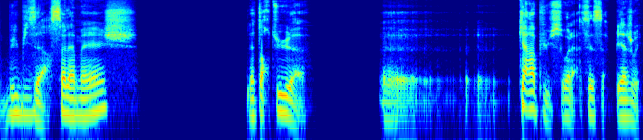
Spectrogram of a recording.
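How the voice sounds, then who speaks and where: A man hosting a live stream in casual, chatty commentary. He thinks aloud, mocks himself in a relaxed way, and greets viewers in the chat. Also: fairly low pitch, gravelly, dry recording, studio quality. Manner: laid-back and self-mocking. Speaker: livestream host.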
